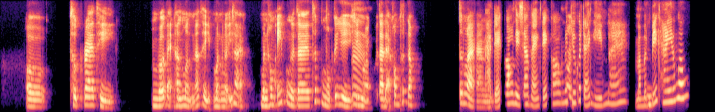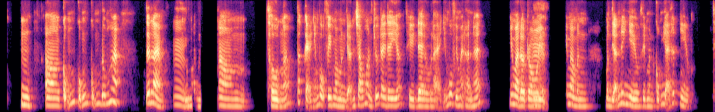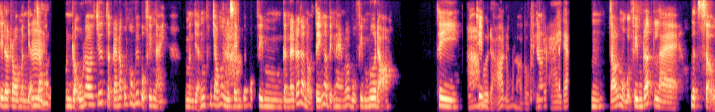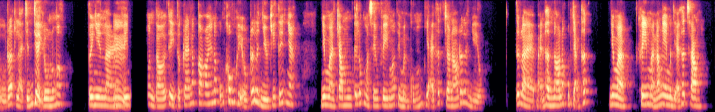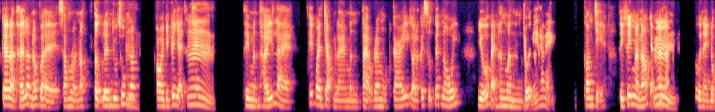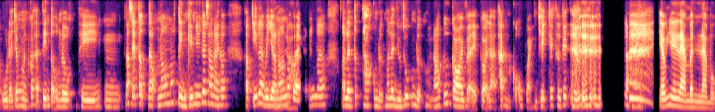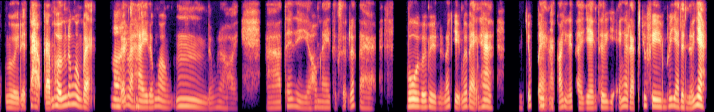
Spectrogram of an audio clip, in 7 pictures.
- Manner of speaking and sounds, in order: tapping; unintelligible speech; other background noise; laugh
- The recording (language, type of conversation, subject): Vietnamese, podcast, Bạn có thể kể về một bộ phim bạn đã xem mà không thể quên được không?
- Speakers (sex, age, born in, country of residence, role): female, 25-29, Vietnam, Germany, guest; female, 40-44, Vietnam, Vietnam, host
